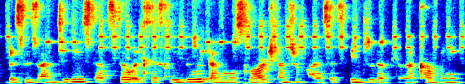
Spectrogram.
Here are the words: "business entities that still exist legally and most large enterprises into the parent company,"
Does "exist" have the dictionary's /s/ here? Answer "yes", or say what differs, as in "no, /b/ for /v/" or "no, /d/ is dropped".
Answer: yes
